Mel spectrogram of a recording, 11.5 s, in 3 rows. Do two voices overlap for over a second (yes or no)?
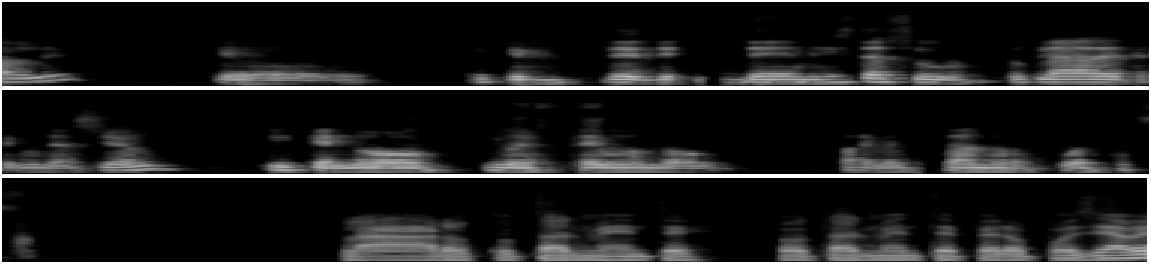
no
